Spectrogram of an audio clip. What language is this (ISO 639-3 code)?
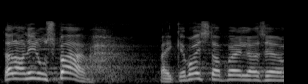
est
